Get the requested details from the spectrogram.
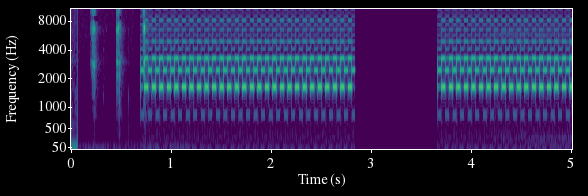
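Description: A few quick clicks, then a loud, shrill electric doorbell rings in a rapid continuous trill, cuts off for under a second, and starts ringing again. No one speaks.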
